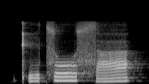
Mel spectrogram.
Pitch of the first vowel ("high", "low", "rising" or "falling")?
low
